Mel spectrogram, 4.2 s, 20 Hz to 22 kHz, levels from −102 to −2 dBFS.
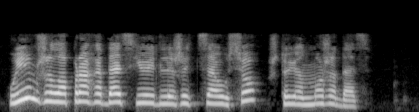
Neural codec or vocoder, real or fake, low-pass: none; real; 7.2 kHz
